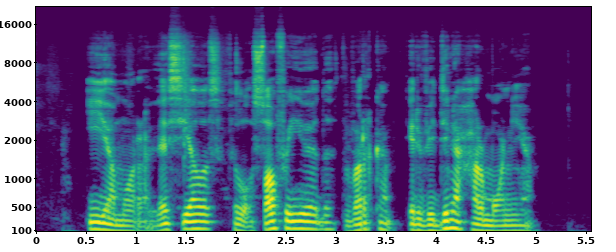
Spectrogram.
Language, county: Lithuanian, Panevėžys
